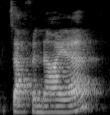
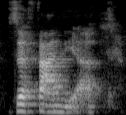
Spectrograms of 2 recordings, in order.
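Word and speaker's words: Zephaniah: quite tempting as Eisenberg zapaniah zapania I know I do that but it's zafania um I prefer Naya at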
